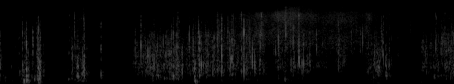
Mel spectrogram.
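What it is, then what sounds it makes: Crumpled glossy magazine paper. A stack of crumpled glossy magazine pages is rubbed and smoothed with flat palms and the pages are turned. Short bursts of bright, crisp crinkling give way to a long stretch of steady, hissy rustling that briefly drops out and then resumes near the end.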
